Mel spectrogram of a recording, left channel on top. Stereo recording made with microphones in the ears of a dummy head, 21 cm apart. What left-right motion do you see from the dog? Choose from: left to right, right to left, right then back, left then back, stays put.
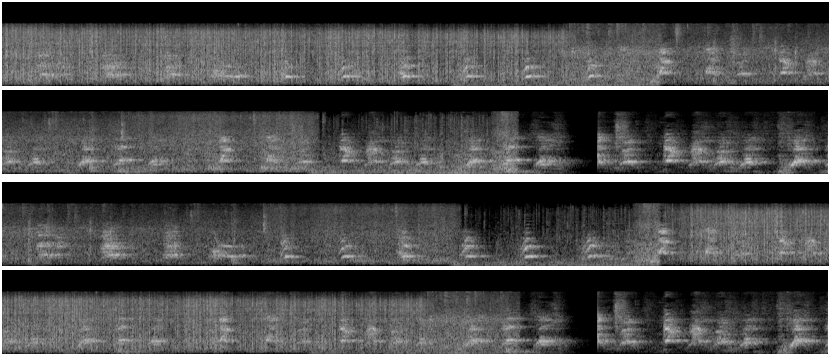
stays put.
